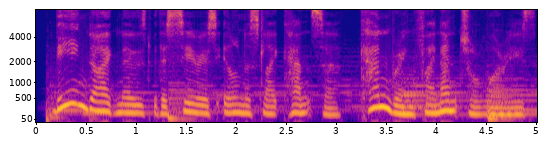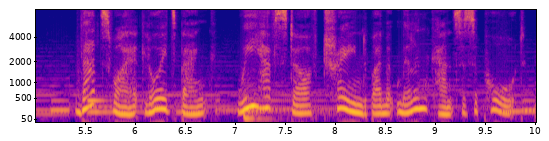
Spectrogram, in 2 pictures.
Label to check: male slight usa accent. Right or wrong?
Wrong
